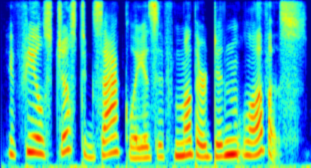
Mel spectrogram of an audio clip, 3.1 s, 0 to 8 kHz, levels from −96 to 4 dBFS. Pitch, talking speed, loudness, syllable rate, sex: 240 Hz, 195 wpm, -16 LUFS, 4.4 syllables/s, female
